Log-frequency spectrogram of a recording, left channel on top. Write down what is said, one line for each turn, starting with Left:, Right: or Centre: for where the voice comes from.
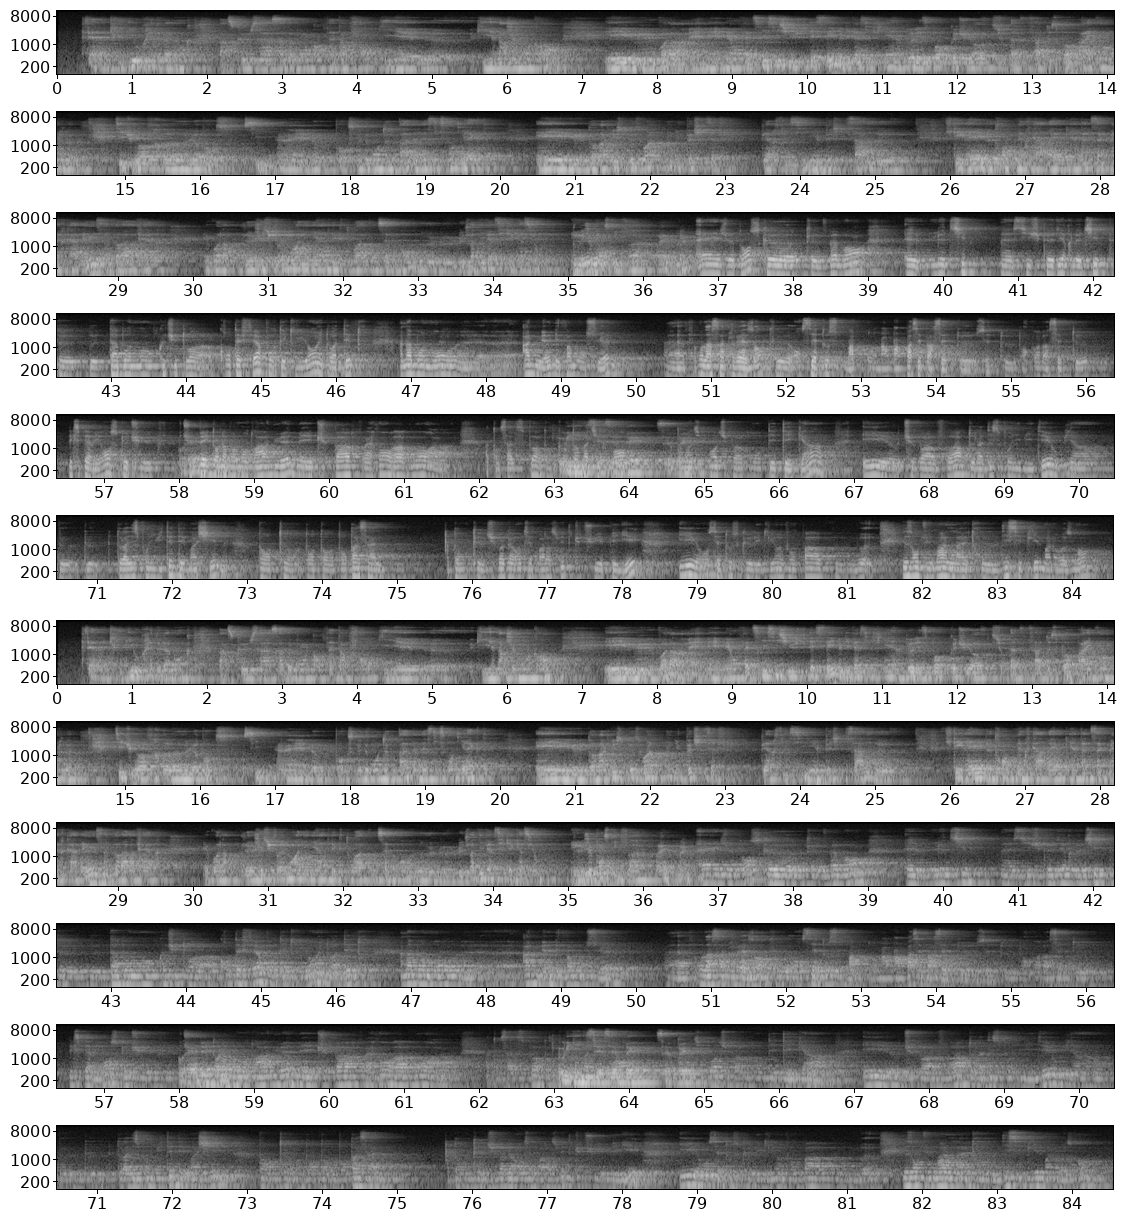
Right: faire un crédit auprès de la banque parce que ça, ça demande en fait un fonds qui est, euh, qui est largement grand. Et euh, voilà, mais, mais, mais en fait, si, si tu essayes de diversifier un peu les sports que tu offres sur ta salle de sport, par exemple, si tu offres euh, le box aussi, euh, le box ne demande pas d'investissement direct et euh, tu auras juste besoin d'une petite surf- superficie, une petite salle de, je dirais, de 30 mètres carrés ou bien 25 mètres carrés, ça fera l'affaire. Et voilà, je, je suis vraiment aligné avec toi concernant le, le- le- la diversification. Et
Left: Oui,
Right: je
Left: oui,
Right: pense qu'il faut... Ouais,
Left: oui.
Right: ouais,
Left: Et je pense que, que vraiment, euh, le type, euh, si je peux dire, le type euh, de- d'abonnement que tu dois compter faire pour tes clients, il doit être un abonnement euh, annuel et pas mensuel. Euh, pour la simple raison qu'on sait tous, on a, on a, on a passé par cette, euh, cette, euh, donc voilà, cette euh, expérience que tu, que
Right: ouais,
Left: tu payes ton
Right: ouais.
Left: abonnement annuel, mais tu pars vraiment rarement à, à ton salle de sport. Donc
Right: Oui,
Left: automatiquement,
Right: c'est, c'est vrai, c'est
Left: automatiquement,
Right: vrai.
Left: tu vas augmenter tes gains et euh, tu vas avoir de la disponibilité ou bien de, de, de la disponibilité des machines dans, ton- dans, ton- dans ta salle. Donc euh, tu vas garantir par la suite que tu es payé et on sait tous que les clients ils vont pas, euh, ils ont du mal à être euh, disciplinés malheureusement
